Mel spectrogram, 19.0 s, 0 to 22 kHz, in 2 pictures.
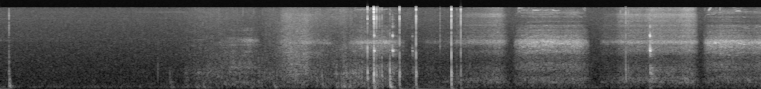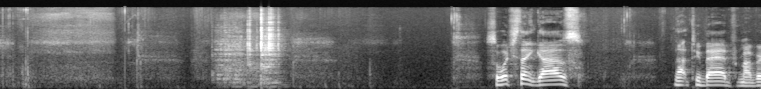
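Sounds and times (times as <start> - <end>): person breathing slowly: 2.7 - 12.4, 13.0 - 14.5, 15.1 - 15.6, 17.3 - 17.9
rattling handling noise: 12.2 - 13.2.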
